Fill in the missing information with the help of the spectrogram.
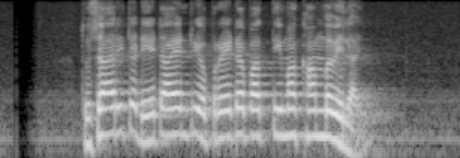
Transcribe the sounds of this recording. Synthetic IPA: t̪uɕaɾit͡ɕəɖeʈaeɳʈɾiopɾeʈəpat̪ːimakʰːambʱəʋela̰j

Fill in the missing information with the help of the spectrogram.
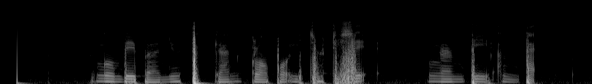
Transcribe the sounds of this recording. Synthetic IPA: ŋombeb̥a̤ɲud̪̥ə̤ɡ̥anklɔpɔ̰ʔid̥ʒ̥o̤d̪̥i̤sɪʔ | ŋant̪iənt̪ɛ̰ʔ

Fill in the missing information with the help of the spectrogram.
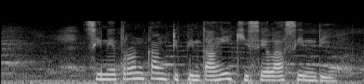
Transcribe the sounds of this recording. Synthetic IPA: sinet̪ɾɔnkaŋd̪̥i̤b̥i̤nt̪aŋiɡ̥i̤selasind̪i

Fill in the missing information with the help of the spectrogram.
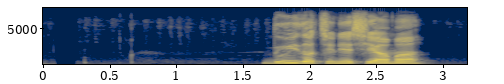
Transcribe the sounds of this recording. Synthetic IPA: d̪ujd̪ʌtsʰinesijama

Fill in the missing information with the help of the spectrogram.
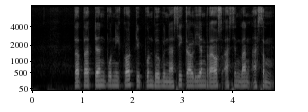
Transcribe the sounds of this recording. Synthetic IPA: t̪at̪ad̥a̤npunikɔd̪̥i̤pʊnd̪ominasikalijanraʊsa̰sɪnlana̰səm

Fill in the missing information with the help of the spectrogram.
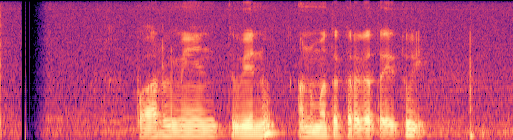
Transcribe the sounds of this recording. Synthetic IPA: paːɾliment̪uʋenutɐnumɐt̪ɐkɐɾɐɡɐt̪ɐjt̪ui

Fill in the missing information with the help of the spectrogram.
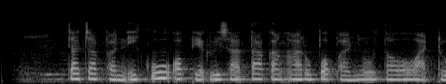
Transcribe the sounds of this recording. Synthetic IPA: t͡ʃat͡ʃab̥a̤nʔikuʔɔb̥jɛkwisat̪akaŋʔaɾupɔb̥ä̤ɲuut̪ɔwɔwaɖ̥ɔ̤

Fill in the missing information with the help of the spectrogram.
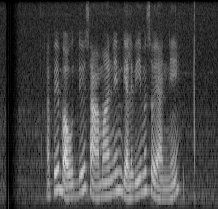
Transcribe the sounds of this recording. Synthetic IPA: apeːbawud̪juʋsaːmaːnjenɡæləʋiːməsojanːeː

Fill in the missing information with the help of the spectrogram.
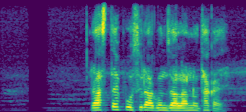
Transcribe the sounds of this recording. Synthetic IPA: ɾast̪ajpowsuɾaɡund͡ʑalanot̪ʰakae

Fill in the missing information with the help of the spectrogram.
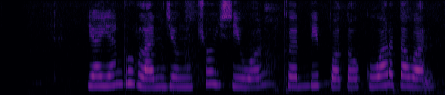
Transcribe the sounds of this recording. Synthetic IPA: jajanruɦland͡ʒɨŋt͡ʃɔjsiwɔnkɨrdipɔt̪ɔkuwart̪awan

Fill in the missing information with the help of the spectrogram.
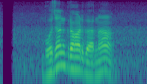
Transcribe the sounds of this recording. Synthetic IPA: bʱod͡zʌnɡrʌɦʌɽɡʌrnʌ

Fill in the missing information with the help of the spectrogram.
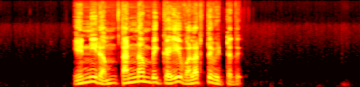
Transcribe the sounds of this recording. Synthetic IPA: ɛnːɪɽɐmt̪ɐɳːɐmbɪkːɐjɐʋɐɭɐɾt̪ɯʋɪʈːɐðɯ

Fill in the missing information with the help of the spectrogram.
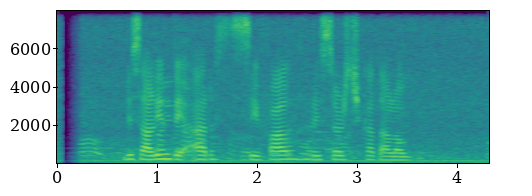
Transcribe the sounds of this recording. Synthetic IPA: disalɪnt̪iʔarsifalrisərt͡ʃkat̪alɔɡ̚

